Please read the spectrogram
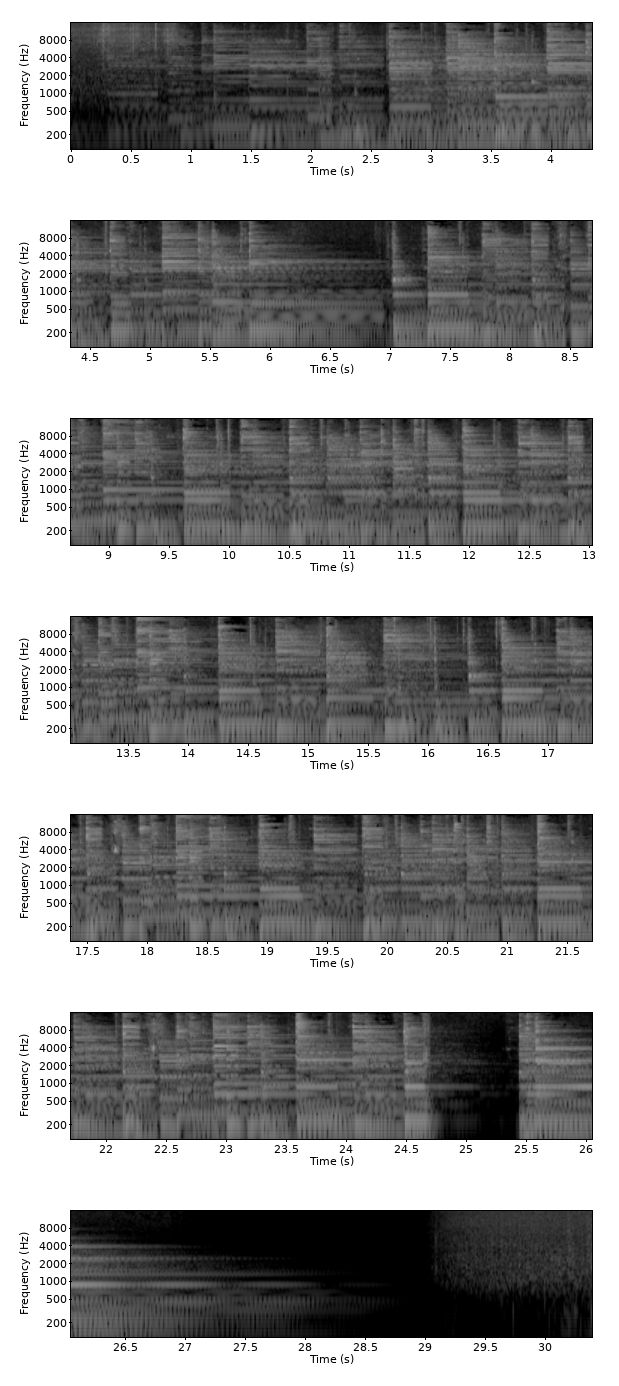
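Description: Acoustic guitar music, plucked and strummed in a steady rhythm, fading in over the first few seconds. It breaks off near the end and closes on a single chord that rings out and fades.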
